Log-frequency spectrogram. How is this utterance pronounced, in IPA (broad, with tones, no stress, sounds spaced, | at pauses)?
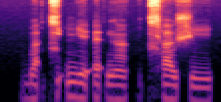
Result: b ä˦ ʔ t͡ɕ ɪ˦ ʔ ɲ e˦ ʔ ɛ˦ ʔ ɡ ã˦˨ | t͡ɕʰ a˦˨ ʊ̯ ʃ i˨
